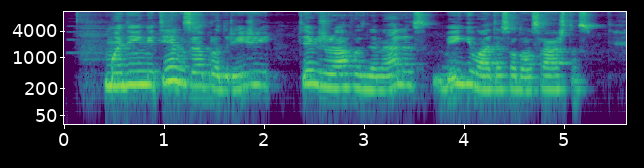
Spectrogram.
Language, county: Lithuanian, Kaunas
